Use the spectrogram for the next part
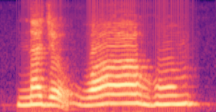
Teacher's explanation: جیم کے اوپر قلقلہ کرنا ہے، دھیان رکھنا ہے آپ نے، نج نہیں کہنا، آپ نے بیچ میں چھ کی آواز نہیں لانی ہے، ہمس نہیں ہونی چاہیے ، نجواہم، ہوم میں میم ساکن کا اظہار شفوی کریں گے،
